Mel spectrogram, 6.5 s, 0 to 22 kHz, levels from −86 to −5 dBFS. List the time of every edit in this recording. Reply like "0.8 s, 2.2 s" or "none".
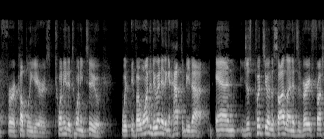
4.2 s

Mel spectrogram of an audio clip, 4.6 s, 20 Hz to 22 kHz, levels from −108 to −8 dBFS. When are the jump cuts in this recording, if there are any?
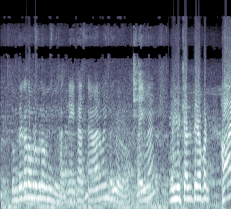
3.2 s

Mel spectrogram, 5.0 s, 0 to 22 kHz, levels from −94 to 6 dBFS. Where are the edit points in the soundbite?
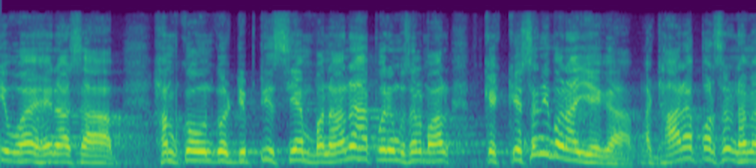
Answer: none

